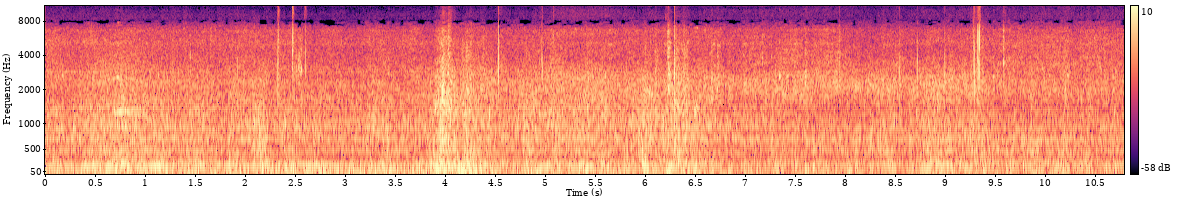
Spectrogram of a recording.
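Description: Road and engine noise from inside a moving car: a steady low rumble with a few faint ticks, swelling briefly about four seconds in.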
